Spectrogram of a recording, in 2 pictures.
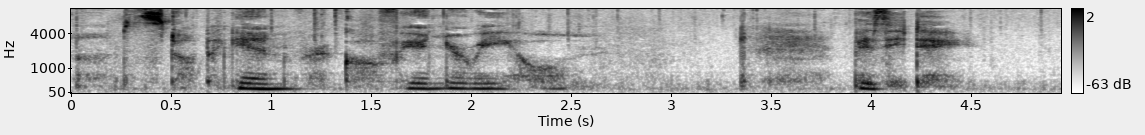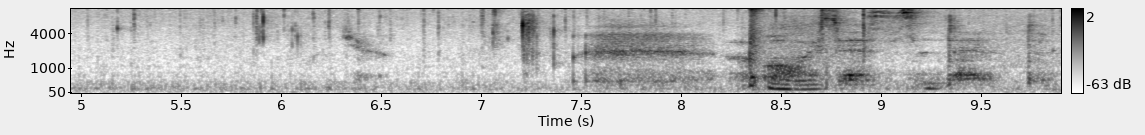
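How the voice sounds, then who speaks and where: Whispering Scottish woman, soft ASMR barista. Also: mid-range voice, little pitch movement. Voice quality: breathy whisper. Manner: gentle, unhurried, soothing. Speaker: ASMR performer playing a café barista. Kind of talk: ASMR roleplay, softly talking to the listener as a customer.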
